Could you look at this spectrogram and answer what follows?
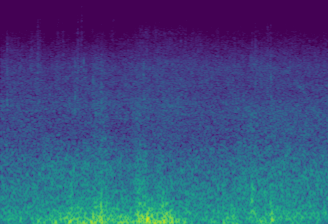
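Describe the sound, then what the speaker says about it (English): Gusty wind buffets the microphone on a fishing pier on Saint Simons Island, Georgia, a rumbling, surging roar that swells and eases without any voices. "Windy conditions"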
